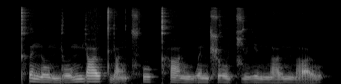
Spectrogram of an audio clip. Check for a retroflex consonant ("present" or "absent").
present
